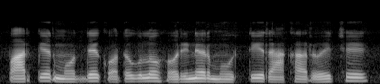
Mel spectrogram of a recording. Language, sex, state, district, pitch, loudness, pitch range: Bengali, male, West Bengal, Cooch Behar, 135 Hz, -21 LUFS, 120-150 Hz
